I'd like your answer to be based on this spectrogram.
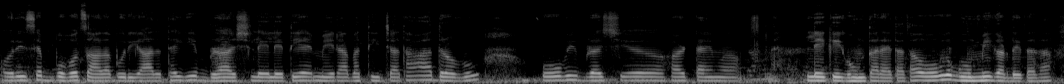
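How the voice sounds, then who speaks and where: Hoarse young woman vlogging outdoors. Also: lowish voice, level tone, measured pace, background noise. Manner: chatty, addresses viewers as guys. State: hoarse, sore throat; short of breath after stairs. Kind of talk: casual vlog chat. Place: outdoors on a rooftop, windy. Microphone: phone held by hand.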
